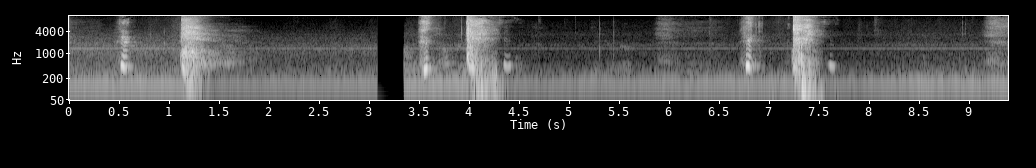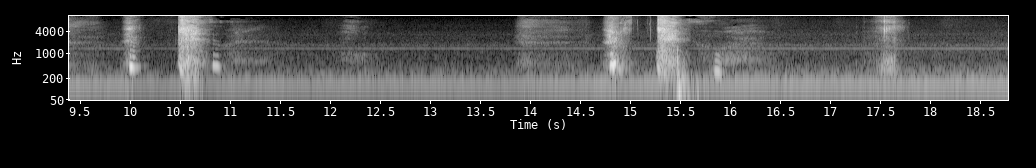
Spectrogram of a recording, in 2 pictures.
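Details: Repeated short, explosive sneezes, about six over nineteen seconds, each with a quick breath before, over steady hum; sneezing captured through the day, possibly a cold or winter allergies.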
